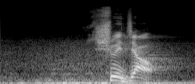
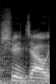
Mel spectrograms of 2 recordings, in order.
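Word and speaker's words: 睡觉: different meanings, or just if you miss the right pronunciation, you are saying another things. For example, sleeping, 睡觉, that means sleeping.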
